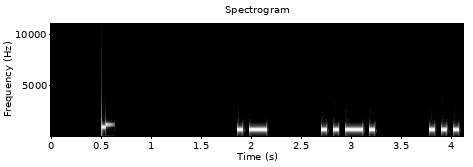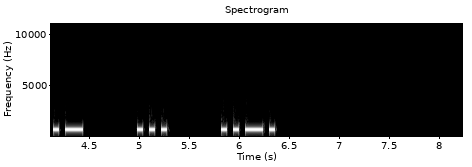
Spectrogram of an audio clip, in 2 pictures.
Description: Morse code, heard as a keyed tone, about 20 wpm, spaced as for 11 wpm, 700 Hz. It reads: AF4SF
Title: USA Call Signs - 5 Characters - 3x Character Spacing - 20wpm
